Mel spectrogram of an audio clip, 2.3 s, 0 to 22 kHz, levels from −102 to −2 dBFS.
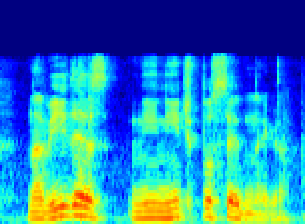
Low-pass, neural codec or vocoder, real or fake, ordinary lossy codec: none; none; real; none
